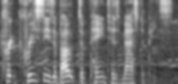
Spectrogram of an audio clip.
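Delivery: slow, measured, quirky actor voice; a light Walken movie-villain take; Christopher Walken impression. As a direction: quote the movie line in an eerie, deliberate cadence. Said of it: "We need to watch Man on Fire".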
